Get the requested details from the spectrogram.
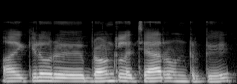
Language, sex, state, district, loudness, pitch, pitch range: Tamil, male, Tamil Nadu, Nilgiris, -14 LUFS, 150 Hz, 145-155 Hz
